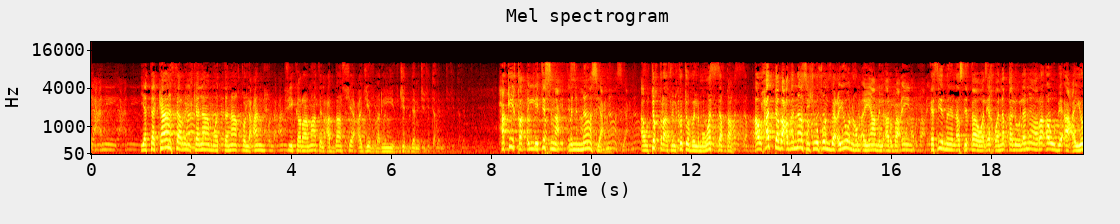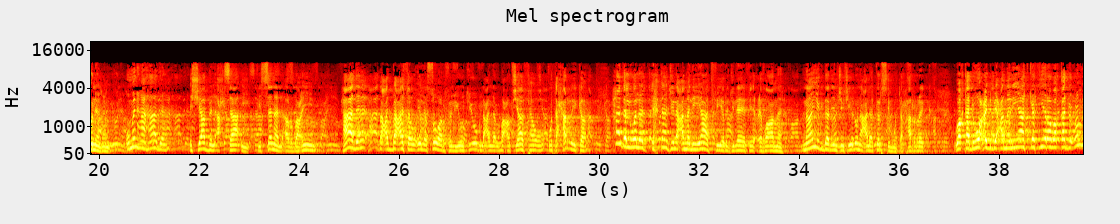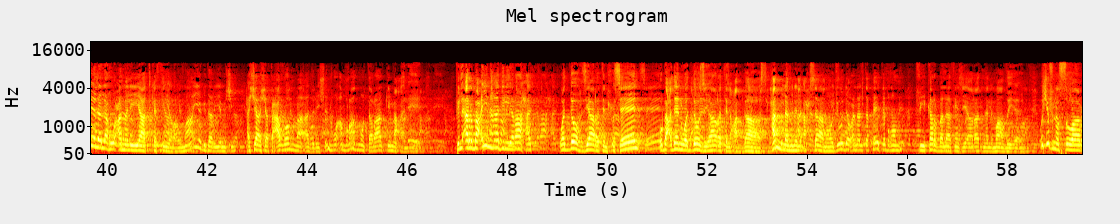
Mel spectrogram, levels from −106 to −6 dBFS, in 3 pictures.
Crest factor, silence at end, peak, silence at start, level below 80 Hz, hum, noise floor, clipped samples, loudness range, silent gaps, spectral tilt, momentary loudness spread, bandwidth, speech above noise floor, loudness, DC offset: 24 dB; 0 s; 0 dBFS; 0 s; -60 dBFS; none; -56 dBFS; under 0.1%; 7 LU; none; -5 dB/octave; 13 LU; 10 kHz; 33 dB; -23 LUFS; under 0.1%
